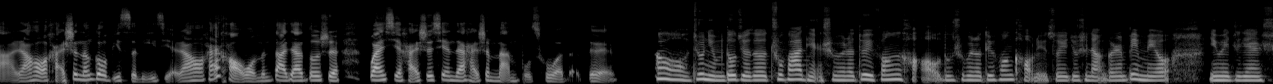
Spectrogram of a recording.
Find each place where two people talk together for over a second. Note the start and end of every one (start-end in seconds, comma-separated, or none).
none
